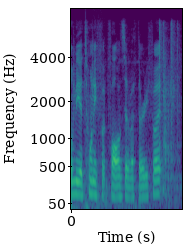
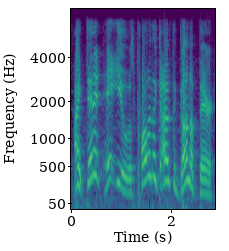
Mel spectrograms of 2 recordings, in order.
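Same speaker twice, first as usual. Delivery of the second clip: lightly voiced high protest; indignant denial; 10 semitones higher, 6 dB louder than usual. Lightly voiced ally protesting to the giant. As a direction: insist you're innocent, pitched up. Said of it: "And he goes".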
